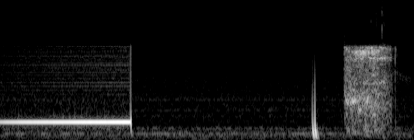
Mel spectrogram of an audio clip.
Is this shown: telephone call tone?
yes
